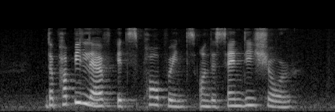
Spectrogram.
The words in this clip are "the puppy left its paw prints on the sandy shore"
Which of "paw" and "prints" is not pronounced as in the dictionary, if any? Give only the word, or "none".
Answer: none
